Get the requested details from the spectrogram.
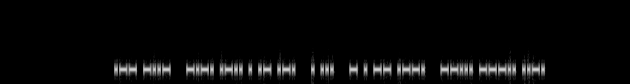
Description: Morse code, heard as a keyed tone, about 52 wpm, 700 Hz. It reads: WX CLEAR ES TEMP 78F
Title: K1USN SST QSO Practice 50wpm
